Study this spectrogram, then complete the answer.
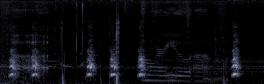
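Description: A dog barks in short repeated bursts, several sharp barks and yips with a whimpering tone, fairly close and loud, spread across the moment with brief gaps between them.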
